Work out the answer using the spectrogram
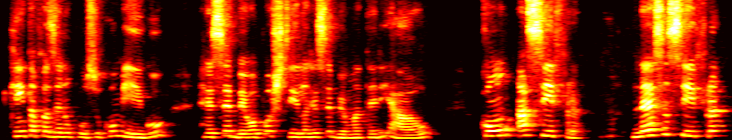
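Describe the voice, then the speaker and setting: A woman's voice: mid-range voice, a bit bright. A woman music teacher giving a live guitar lesson, who sings short mantra lines and then patiently explains the chord changes, with frequent fillers. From Brazil. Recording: faint guitar playing behind the voice.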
